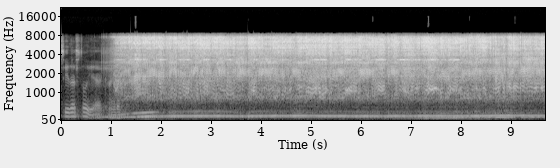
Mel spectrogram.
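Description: A small power tool whirs steadily against metal.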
